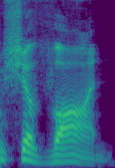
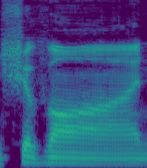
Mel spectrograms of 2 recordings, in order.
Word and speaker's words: Siobhan: it's like the name Siobhan yeah it's not yeah it's not even spelled close to how it's pronounced uh because I know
